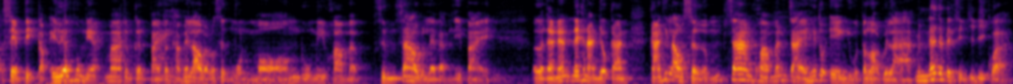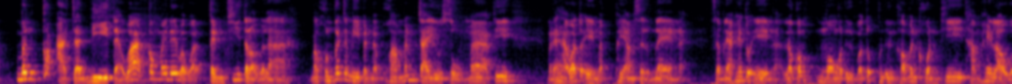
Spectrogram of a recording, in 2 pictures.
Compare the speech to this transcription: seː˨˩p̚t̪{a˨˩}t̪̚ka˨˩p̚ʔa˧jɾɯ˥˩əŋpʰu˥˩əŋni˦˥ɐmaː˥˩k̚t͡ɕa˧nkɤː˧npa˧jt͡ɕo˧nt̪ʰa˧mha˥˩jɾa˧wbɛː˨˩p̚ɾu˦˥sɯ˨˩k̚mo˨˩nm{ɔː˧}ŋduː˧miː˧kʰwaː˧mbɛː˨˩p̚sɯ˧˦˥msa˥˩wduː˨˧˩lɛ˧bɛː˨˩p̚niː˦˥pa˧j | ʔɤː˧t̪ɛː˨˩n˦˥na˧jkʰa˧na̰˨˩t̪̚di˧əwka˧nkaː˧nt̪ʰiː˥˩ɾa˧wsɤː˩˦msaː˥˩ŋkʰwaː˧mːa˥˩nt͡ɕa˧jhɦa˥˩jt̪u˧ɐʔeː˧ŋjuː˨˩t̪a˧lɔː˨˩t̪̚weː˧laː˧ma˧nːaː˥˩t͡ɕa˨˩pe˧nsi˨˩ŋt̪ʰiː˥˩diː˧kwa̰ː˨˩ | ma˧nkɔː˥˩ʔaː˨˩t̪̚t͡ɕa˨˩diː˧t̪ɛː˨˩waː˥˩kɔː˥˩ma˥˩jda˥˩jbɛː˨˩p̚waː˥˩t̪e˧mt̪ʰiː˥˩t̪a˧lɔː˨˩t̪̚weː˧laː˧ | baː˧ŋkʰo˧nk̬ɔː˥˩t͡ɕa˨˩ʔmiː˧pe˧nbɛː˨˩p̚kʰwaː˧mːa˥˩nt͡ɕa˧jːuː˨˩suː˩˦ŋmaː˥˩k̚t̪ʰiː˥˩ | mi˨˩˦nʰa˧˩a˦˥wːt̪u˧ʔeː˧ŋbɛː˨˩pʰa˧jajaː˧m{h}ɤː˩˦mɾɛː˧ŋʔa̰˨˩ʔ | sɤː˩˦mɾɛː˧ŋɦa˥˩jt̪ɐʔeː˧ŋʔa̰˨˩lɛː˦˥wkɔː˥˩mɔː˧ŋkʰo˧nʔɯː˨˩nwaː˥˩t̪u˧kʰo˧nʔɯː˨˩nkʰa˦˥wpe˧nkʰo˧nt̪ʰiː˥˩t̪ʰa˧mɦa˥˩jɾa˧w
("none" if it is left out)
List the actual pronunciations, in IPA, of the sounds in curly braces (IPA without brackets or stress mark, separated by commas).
i˨˩, ɔː˩˦, s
